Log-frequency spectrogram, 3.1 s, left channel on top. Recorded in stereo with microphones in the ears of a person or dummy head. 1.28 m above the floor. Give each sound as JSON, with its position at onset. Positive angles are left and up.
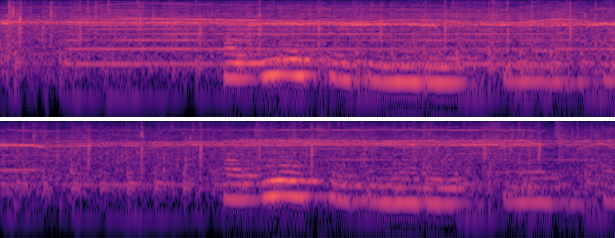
{"t": 1.1, "sound": "a woman speaking", "side_deg": 0, "distance_m": 1.6}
